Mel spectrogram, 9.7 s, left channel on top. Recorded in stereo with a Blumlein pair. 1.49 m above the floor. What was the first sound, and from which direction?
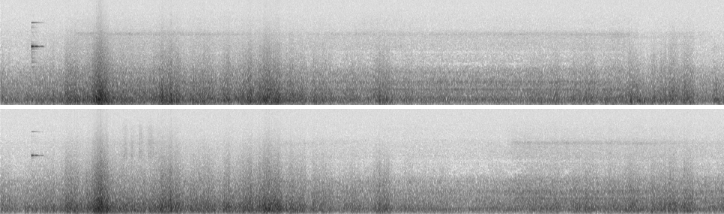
A chime, 60° left.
